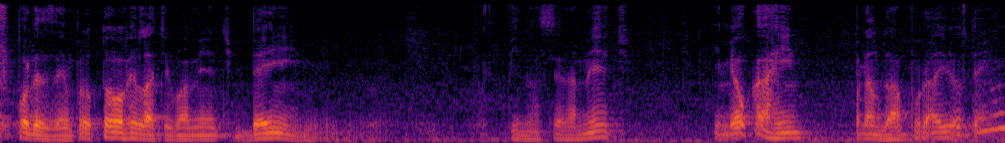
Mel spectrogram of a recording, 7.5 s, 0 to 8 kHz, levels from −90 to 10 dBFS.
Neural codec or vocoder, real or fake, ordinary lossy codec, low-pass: codec, 16 kHz in and 24 kHz out, 2.2 kbps, FireRedTTS-2 codec; fake; none; 7.2 kHz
